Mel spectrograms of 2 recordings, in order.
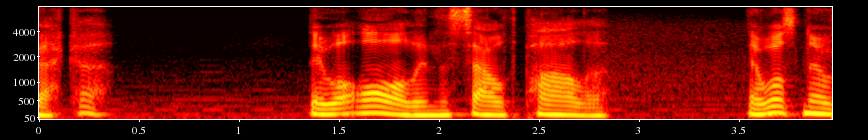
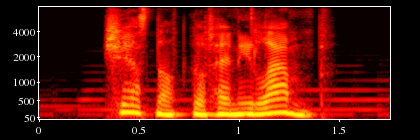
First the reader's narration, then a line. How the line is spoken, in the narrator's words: said Rebecca in a shaking voice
